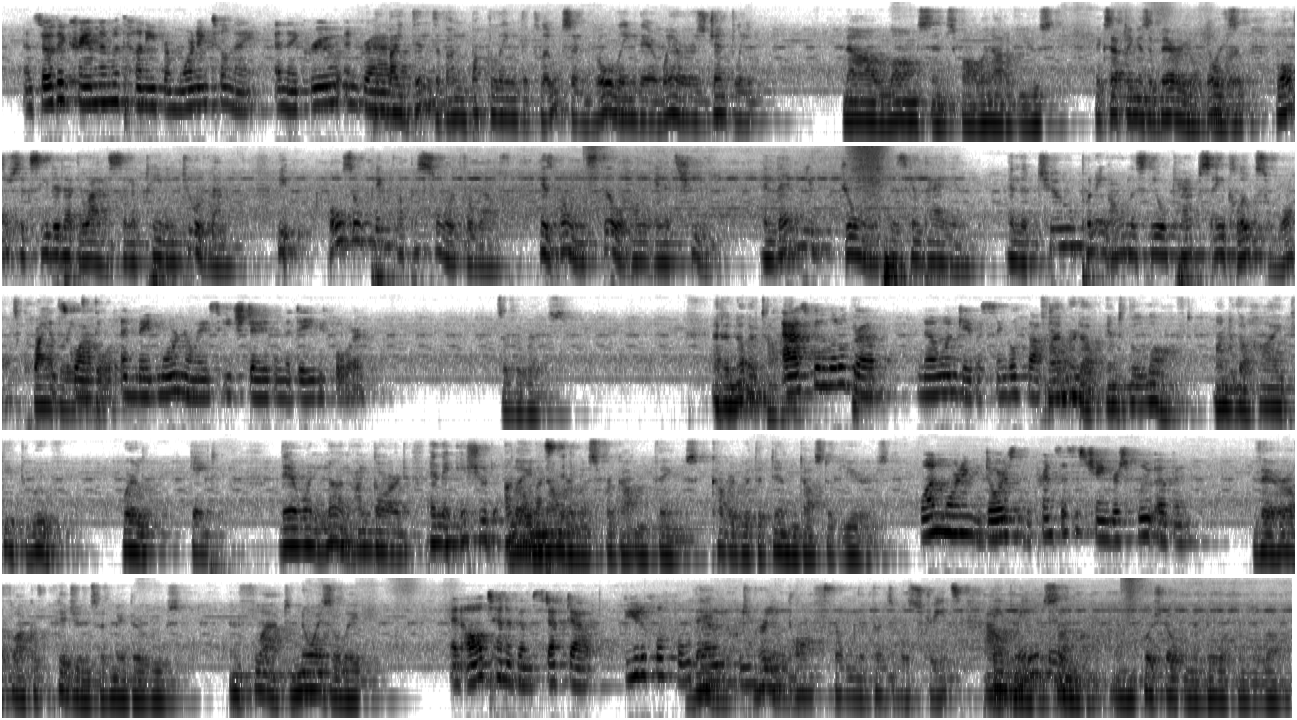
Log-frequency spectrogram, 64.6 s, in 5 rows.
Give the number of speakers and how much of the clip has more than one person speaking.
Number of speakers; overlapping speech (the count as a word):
three, about 9%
